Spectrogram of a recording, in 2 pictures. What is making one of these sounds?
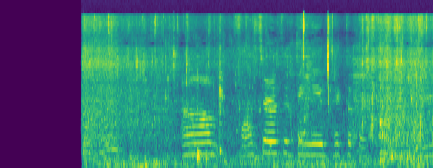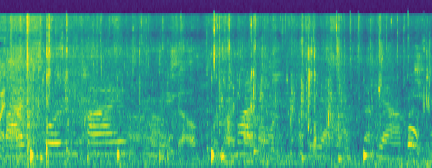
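Water splashes and laps gently.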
